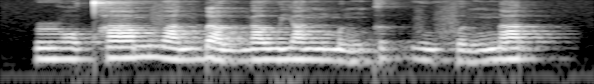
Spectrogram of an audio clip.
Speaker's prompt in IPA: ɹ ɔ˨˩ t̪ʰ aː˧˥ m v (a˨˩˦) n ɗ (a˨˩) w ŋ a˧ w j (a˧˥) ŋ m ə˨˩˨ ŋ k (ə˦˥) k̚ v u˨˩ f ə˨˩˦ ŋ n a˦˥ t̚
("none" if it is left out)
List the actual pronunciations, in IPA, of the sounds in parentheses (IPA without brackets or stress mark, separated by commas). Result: a˨˩˦, a˨˩, a˧, ə˦˥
